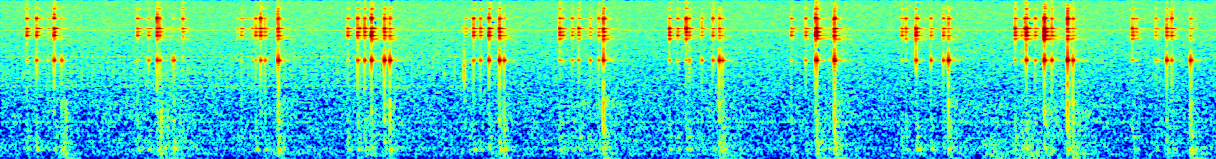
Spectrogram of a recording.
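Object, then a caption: Ribbed glass jar. Long painted nails tap the side of an empty medium ribbed clear glass jar with a white ceramic lid and a ribbon bow. Quick, bright clicking taps come in short bursts of two or three, repeating steadily. Each tap is dry and high with almost no ring, and the whole clip is quiet.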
